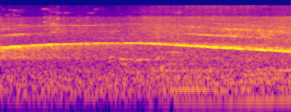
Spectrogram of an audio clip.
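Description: Fire truck and police sirens at a large fire in Makati, a loud wailing siren rising and falling slowly, with traffic rumble and some voices in the background.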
